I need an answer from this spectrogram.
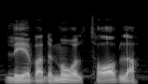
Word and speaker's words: Levande måltavla: The Swedish title, by the way, is pronounced Levande måltavla, which translated means living target.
